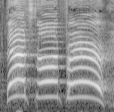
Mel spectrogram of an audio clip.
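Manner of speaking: very high, drawn-out mock yell; protesting child. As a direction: holler it slowly like an outraged kid. Acts out children counting siblings' snacks.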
